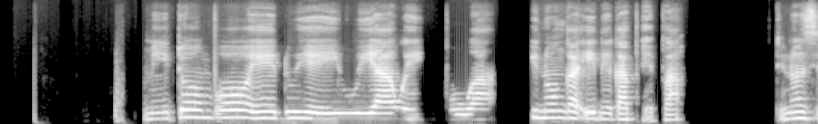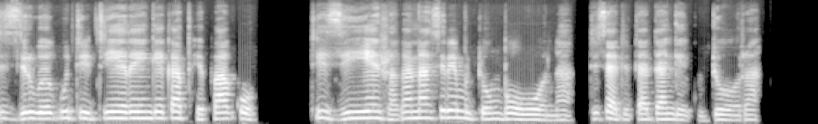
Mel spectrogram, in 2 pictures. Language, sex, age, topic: Ndau, male, 25-35, health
